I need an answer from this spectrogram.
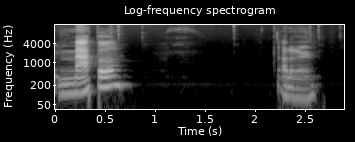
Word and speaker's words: MAPPA: So the a so he said mappa and I've heard people say mappa but animation should be mappa animation mappa right that's the correct pronunciation right mapper I don't know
